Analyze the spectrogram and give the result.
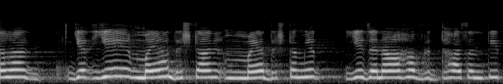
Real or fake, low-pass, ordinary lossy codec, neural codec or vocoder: real; 7.2 kHz; none; none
